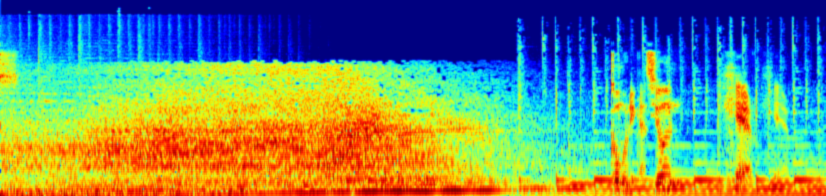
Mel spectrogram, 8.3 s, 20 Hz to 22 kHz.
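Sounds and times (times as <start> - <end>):
car engine starting and revving: 0.0 - 6.0
speech: 6.2 - 8.1.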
